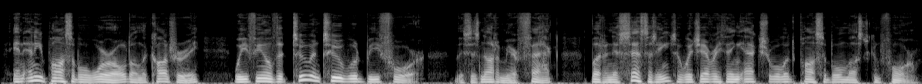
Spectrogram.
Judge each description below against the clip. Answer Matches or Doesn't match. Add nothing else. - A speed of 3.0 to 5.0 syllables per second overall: Doesn't match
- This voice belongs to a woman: Doesn't match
